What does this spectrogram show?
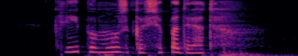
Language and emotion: Russian, neutral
